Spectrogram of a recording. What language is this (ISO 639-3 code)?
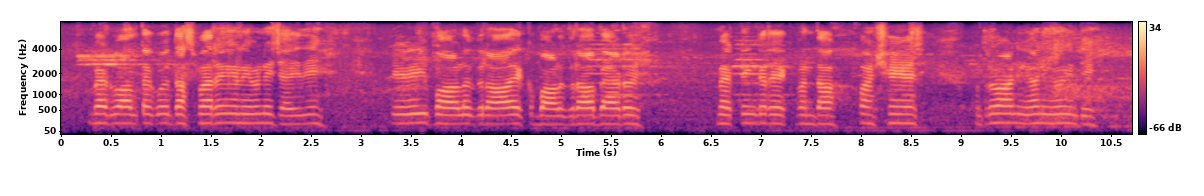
doi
